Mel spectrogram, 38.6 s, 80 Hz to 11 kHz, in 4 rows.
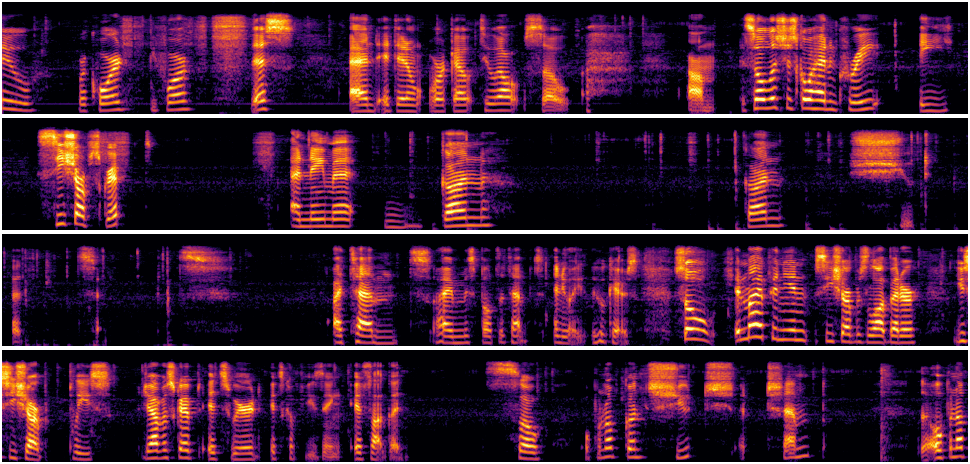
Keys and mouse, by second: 25.7 click, 32.6 click, 34.4 click, 36.2 click.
